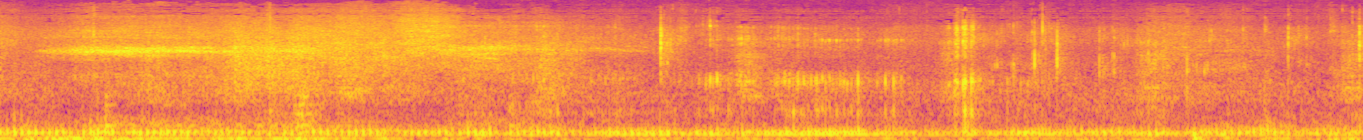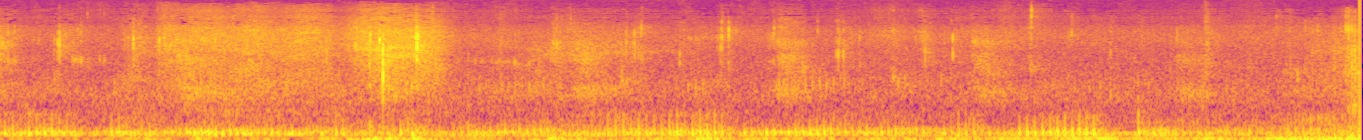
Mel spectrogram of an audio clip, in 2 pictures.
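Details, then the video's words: Young three-legged kitten purring continuously: a deep, even rumble throughout, with light scratchy handling noises and a brief soft squeak near the start. "Small Kitten, Super Lovely, Super Cute"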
